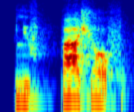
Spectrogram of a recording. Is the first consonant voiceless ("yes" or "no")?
no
